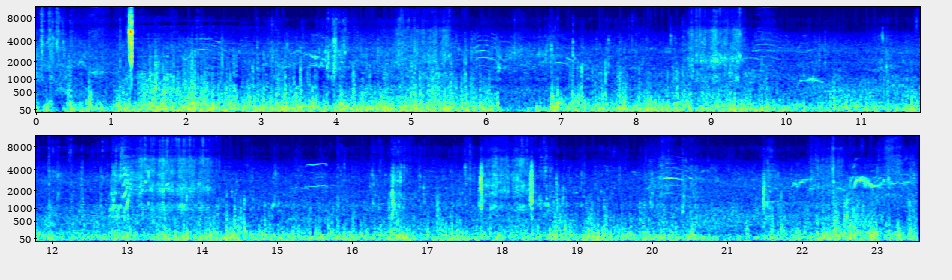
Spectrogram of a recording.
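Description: Wind buffeting the microphone on a small boat at sea: a steady low rumble, with brief hissy bursts now and then and a single sharp click about a second in.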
